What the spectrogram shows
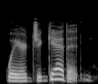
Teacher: And the T next to the E and the I make a D.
